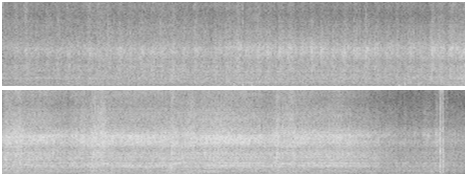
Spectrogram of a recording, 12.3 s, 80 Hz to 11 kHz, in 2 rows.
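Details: 2006 Mini Cooper S with 25,000 original miles, at start-up and idle: a rough, rattly, nasty buzzing noise over the idle that swells with each throttle blip, pointing to a failing supercharger pulley.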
